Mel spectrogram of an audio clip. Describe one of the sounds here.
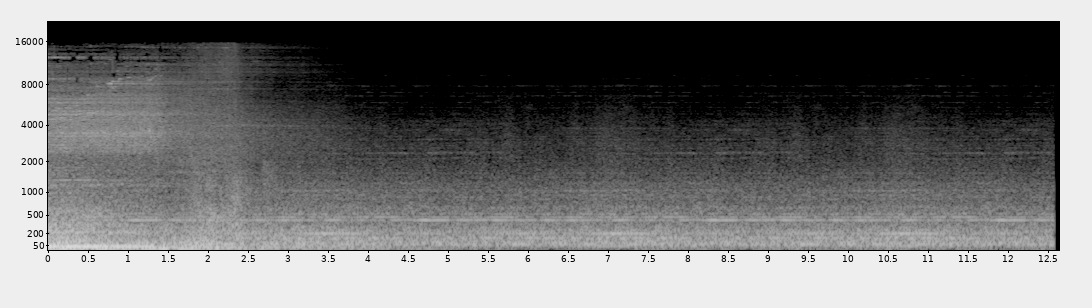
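A game's triumphant victory music plays softly.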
